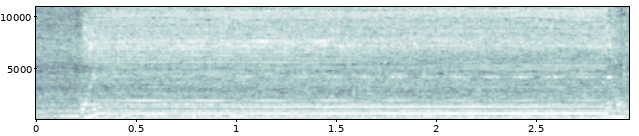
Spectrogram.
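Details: Brand-new CNC 6040 router running Mach3, Z-axis moving up and down: a steady high whine with several fixed tones, present since day one; the Z zero is also lost. Cause unknown; the manufacturer has not helped.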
